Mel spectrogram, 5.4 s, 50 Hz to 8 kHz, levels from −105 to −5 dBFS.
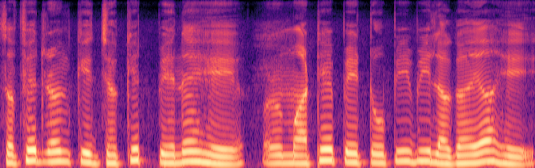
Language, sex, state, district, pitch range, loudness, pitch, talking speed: Hindi, male, Arunachal Pradesh, Papum Pare, 140-175 Hz, -14 LUFS, 155 Hz, 145 wpm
